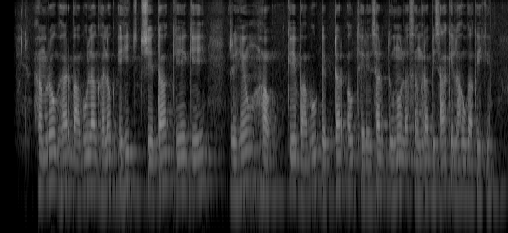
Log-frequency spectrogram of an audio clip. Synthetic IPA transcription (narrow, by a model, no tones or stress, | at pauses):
həmɾoɡʱəɾbaːbulaɡʱəlokeɦit͡ʃeːt̪akeɡeɾeɦeõ | kebaːbuʈeːk̚ʈəɾɔːt̪ʰeːɾesəɾd̪unõlasə̃ŋɡɾəbɪsakelaːɦuɡaːkike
